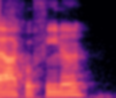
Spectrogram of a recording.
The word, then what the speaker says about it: Awkwafina: Shang-Chi's friend, Katie, played by Awkwafina. She was funny. Did I say her name wrong? – No, that is right, but it's such a weird name.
